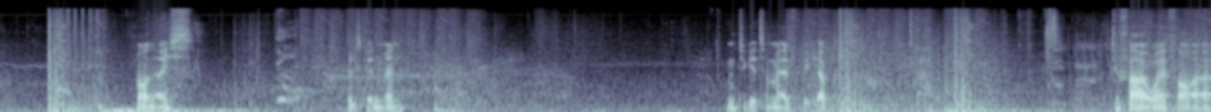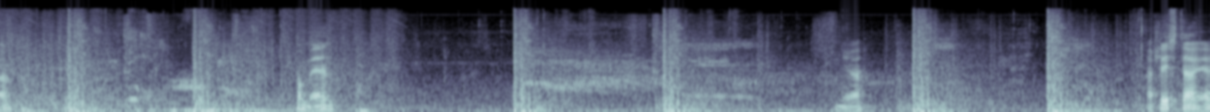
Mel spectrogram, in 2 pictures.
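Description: Gunfire from a video game crackles in bursts.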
